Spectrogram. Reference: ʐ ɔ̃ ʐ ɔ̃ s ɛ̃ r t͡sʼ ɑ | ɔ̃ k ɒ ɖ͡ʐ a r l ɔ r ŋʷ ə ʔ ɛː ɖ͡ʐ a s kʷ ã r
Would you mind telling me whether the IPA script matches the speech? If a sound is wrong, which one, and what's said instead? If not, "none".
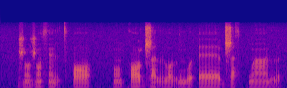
ɑ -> ɒ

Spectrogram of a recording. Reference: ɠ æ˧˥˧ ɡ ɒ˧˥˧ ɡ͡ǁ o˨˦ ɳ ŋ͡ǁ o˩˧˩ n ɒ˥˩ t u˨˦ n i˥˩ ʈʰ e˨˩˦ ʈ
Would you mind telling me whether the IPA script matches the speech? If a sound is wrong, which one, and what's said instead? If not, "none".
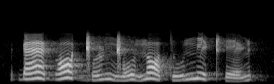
ʈ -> ɳ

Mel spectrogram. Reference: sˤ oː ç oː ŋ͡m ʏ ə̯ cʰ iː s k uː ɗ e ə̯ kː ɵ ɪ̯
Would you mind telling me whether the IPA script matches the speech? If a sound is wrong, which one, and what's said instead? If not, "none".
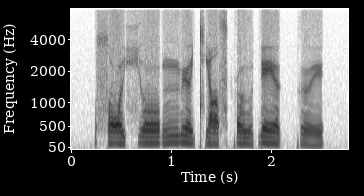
s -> sˤ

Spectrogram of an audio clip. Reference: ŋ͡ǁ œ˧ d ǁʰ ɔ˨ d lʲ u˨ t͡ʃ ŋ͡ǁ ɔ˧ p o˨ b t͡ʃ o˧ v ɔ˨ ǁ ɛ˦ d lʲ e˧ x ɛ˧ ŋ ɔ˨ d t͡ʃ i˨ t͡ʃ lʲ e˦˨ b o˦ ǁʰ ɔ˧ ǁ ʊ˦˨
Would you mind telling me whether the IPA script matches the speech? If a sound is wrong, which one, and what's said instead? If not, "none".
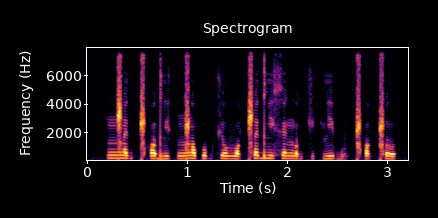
œ˧ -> ɛ˧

